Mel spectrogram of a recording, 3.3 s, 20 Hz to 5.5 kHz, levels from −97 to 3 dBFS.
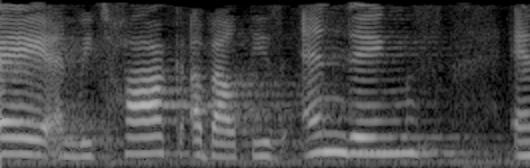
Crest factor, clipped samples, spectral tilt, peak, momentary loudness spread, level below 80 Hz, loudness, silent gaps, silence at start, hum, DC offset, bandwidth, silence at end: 18 dB; under 0.1%; -5.5 dB/octave; -20 dBFS; 13 LU; -76 dBFS; -37 LUFS; none; 0 s; none; under 0.1%; 5.4 kHz; 0 s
